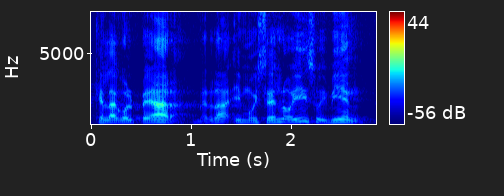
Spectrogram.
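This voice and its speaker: A man's voice: on the high side, moderate pace, a bit bright. A man teaching a Bible study class, reading scripture aloud and putting questions to his students.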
